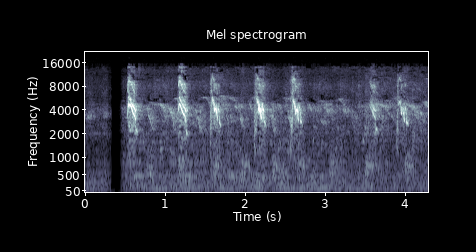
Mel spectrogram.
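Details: High, scratchy chirps from a baya weaver, roughly one per second, in a chattering call used by keepers to lure and tutor other birds. Notes fade slightly toward the end in quiet surroundings.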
